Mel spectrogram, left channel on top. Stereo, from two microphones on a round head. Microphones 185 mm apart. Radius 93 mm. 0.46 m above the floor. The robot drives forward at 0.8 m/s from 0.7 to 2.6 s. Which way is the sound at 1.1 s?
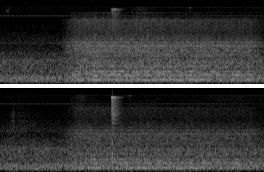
45° right (ahead or behind).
